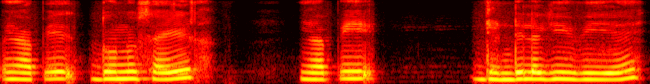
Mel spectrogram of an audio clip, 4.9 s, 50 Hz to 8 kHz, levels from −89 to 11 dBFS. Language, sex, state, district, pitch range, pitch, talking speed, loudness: Hindi, female, Uttar Pradesh, Shamli, 230-245 Hz, 235 Hz, 125 wpm, -16 LUFS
